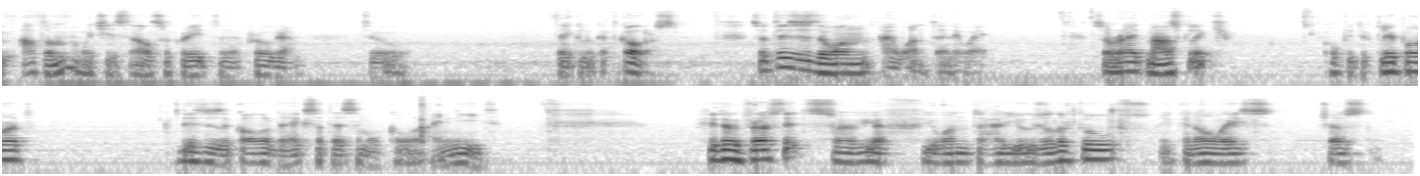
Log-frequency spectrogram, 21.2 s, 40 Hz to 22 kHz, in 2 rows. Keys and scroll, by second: 19.0 ctrl+v, 19.5 Return.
